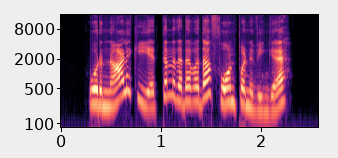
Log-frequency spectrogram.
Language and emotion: Tamil, angry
